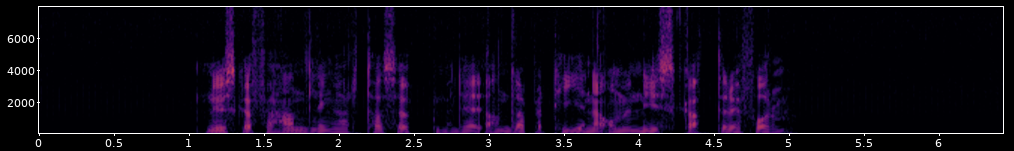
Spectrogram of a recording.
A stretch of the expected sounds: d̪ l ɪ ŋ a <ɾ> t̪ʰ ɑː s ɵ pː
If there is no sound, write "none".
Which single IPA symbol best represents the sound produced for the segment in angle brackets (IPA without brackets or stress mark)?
ɾ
